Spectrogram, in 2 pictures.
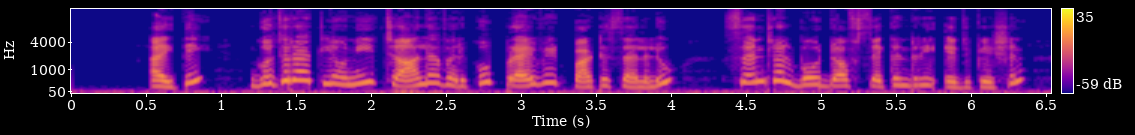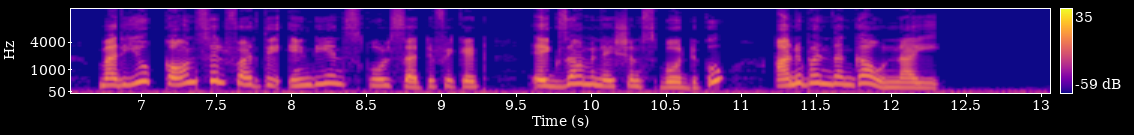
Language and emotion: Telugu, neutral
